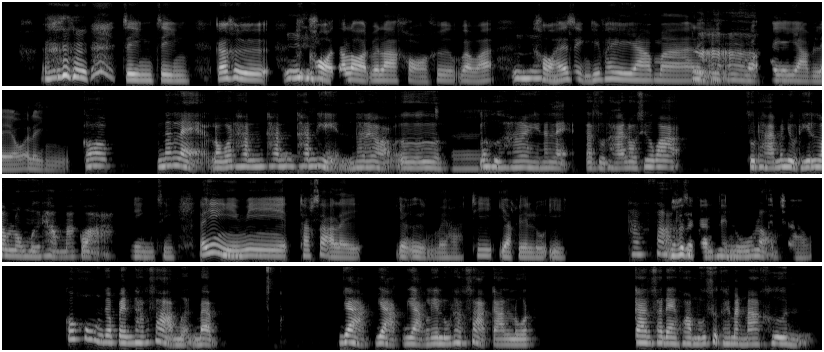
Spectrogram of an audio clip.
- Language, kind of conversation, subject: Thai, unstructured, มีทักษะอะไรที่คุณอยากเรียนรู้เพิ่มเติมไหม?
- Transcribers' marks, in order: chuckle; laughing while speaking: "อือ"; laughing while speaking: "นอกจากการ"; tsk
